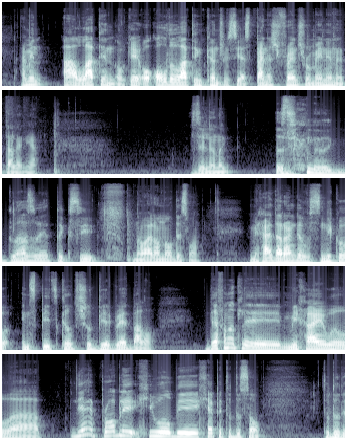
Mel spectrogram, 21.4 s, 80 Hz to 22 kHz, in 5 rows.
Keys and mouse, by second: 20.9 alt+q.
